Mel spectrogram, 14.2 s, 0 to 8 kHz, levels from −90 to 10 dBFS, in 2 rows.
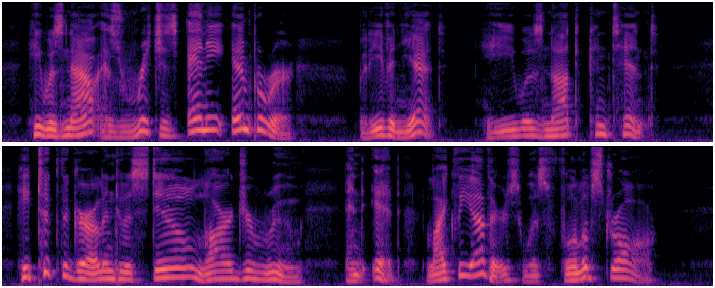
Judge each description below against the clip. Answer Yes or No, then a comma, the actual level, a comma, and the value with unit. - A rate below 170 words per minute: Yes, average, 140 wpm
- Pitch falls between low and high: Yes, medium, 155 Hz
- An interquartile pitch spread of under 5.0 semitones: No, wide, 5.5 semitones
